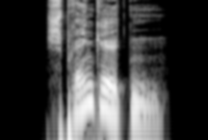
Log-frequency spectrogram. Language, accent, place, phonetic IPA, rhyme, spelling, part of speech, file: German, Germany, Berlin, [ˈʃpʁɛŋkl̩tn̩], -ɛŋkl̩tn̩, sprenkelten, verb, De-sprenkelten.ogg
- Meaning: inflection of sprenkeln: 1. first/third-person plural preterite 2. first/third-person plural subjunctive II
